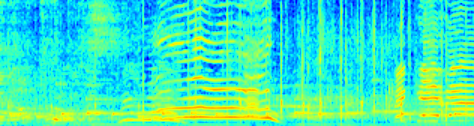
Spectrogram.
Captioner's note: woman cheers wildly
